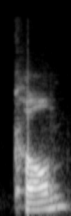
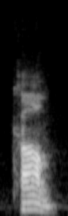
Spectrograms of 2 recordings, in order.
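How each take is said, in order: First: The vowel rhymes with the vowel of home. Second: The vowel rhymes with the vowel of hum. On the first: The speaker calls it wrong. "C O M E" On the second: The speaker calls it right.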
